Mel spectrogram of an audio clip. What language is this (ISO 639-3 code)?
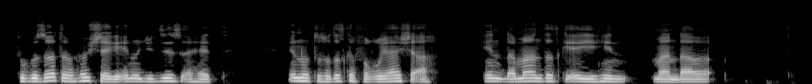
som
